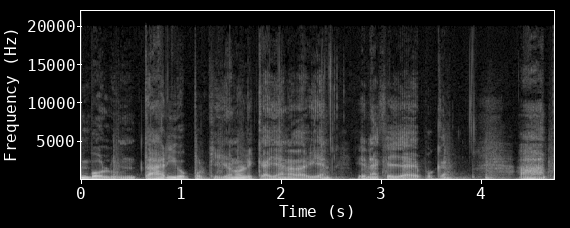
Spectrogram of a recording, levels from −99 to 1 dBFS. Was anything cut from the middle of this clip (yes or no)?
no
